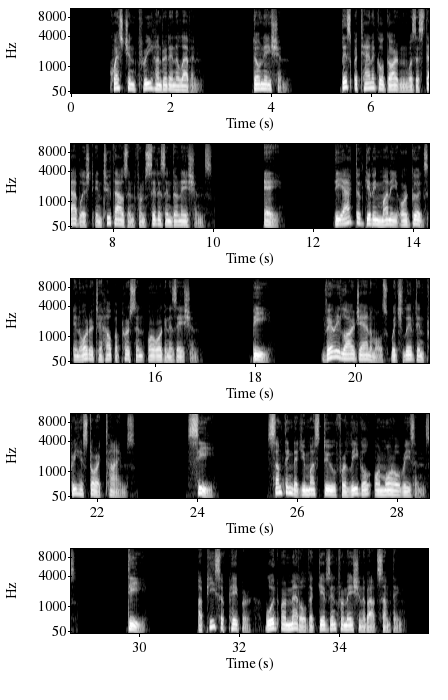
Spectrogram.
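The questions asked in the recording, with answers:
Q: Donation. This botanical garden was established in 2000 from citizen donations.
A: A: The act of giving money or goods in order to help a person or organization.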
